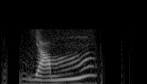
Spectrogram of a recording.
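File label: "jam2", Cantonese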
